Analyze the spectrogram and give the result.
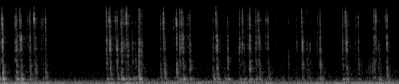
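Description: Fingertips and long nails of both hands type on a pink Ajazz typewriter-style retro mechanical keyboard with round plastic keycaps. Bright, clacky keystrokes come in quick bursts with a short pause near the start, over a steady low hum.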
